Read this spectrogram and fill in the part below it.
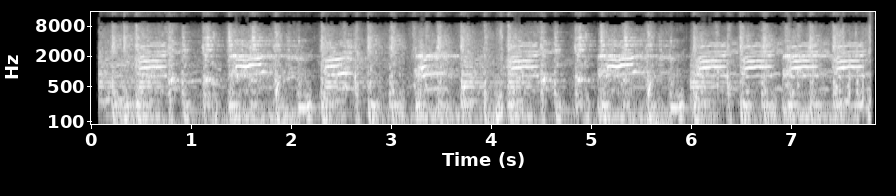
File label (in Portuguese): gemido ai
